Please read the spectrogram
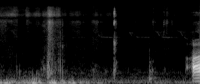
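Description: Footsteps on the boards of a wooden footbridge with handling noise from the phone: low thumps near the start, then a couple of faint clicks.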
